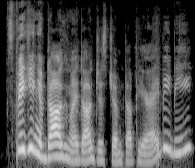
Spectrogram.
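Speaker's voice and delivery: normal talking voice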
